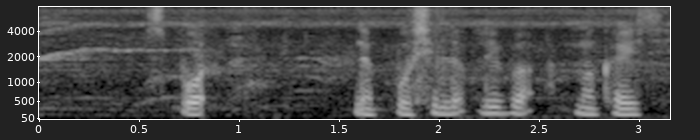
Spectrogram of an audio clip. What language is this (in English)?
Manipuri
